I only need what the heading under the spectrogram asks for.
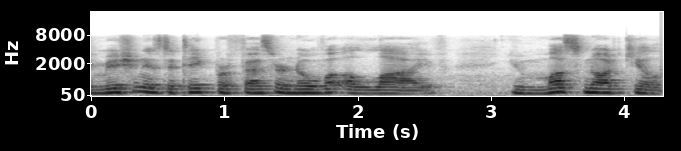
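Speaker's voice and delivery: normal talking voice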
